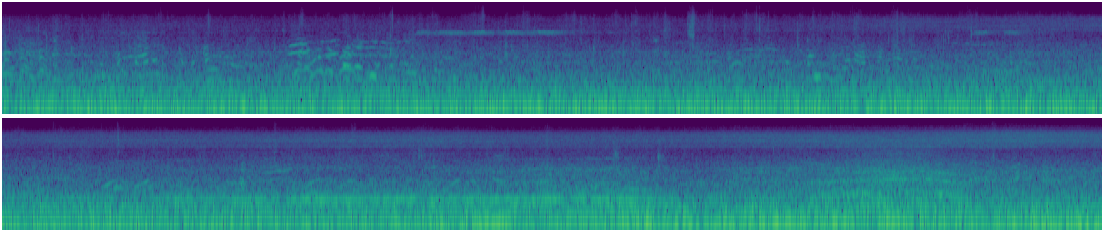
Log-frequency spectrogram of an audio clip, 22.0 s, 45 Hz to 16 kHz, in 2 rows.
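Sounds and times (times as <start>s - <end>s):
passers-by talking: 0.0s - 22.0s
road traffic rumble: 0.0s - 22.0s.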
